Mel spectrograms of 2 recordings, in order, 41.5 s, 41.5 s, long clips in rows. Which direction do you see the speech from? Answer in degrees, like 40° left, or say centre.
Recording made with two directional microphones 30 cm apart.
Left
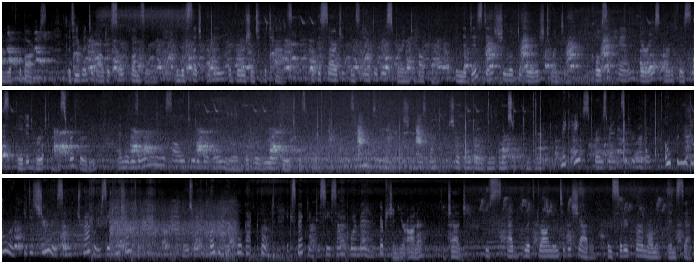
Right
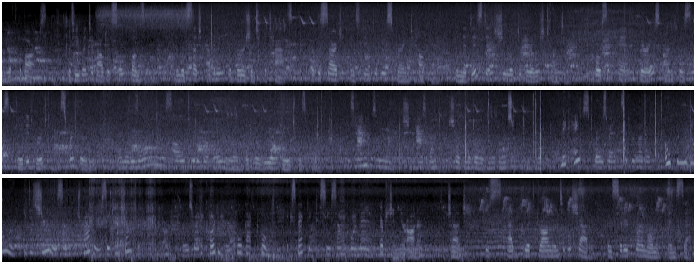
centre.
